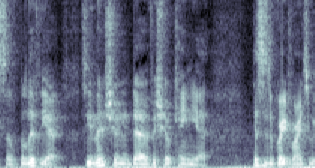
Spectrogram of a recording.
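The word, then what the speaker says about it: Vischoqueña: It took me several Bolivian producers going, no, Vichocaina. Okay, Vichocaina. It's hard to pronounce, but it is, yeah, it is a very unique grape variety.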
